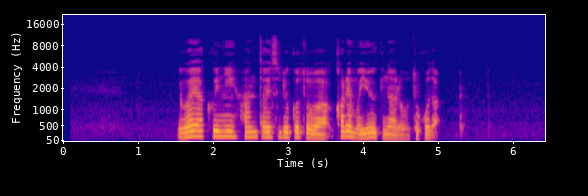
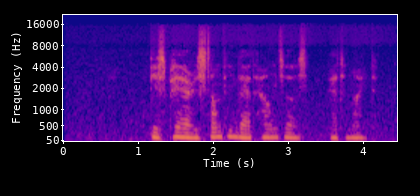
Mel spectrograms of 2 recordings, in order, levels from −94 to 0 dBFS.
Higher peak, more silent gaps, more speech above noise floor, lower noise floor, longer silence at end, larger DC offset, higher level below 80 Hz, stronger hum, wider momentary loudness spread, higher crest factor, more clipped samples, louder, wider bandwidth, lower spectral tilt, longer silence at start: first, -8 dBFS vs -20 dBFS; neither; first, 46 dB vs 28 dB; first, -70 dBFS vs -66 dBFS; first, 1.45 s vs 0.3 s; neither; second, -74 dBFS vs -66 dBFS; neither; second, 9 LU vs 15 LU; about the same, 18 dB vs 22 dB; neither; first, -25 LUFS vs -38 LUFS; second, 10 kHz vs 16.5 kHz; first, -8.5 dB/octave vs -3.5 dB/octave; first, 1.55 s vs 1.15 s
